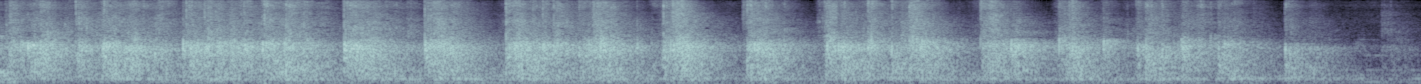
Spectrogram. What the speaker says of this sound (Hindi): ए भैया आपकी ताली चाहिए।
